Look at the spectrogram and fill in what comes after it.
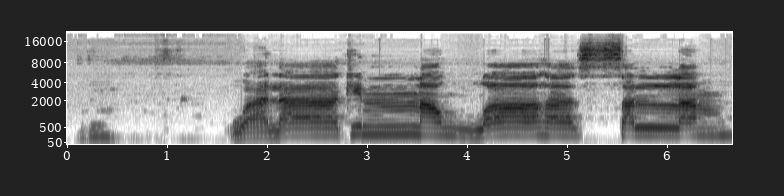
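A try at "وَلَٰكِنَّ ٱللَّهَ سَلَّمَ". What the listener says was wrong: Sinnya jangan ditekan Bunda. Bunda coba baca ikuti saya. Hasalam. Hasalam. Sinnya nggak perlu ditekan. Hasalam. Nggak, tapi Hasalam. Ini yang ditekannya tasdidnya di huruf lam, bukan di huruf sin. Jangan ditekan sinnya. sinnya dibaca hasa aja Bunda.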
